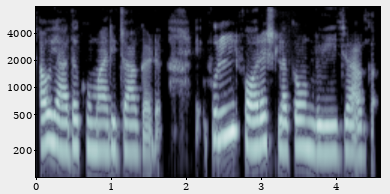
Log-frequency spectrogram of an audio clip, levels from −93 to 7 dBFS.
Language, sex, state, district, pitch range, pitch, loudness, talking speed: Tulu, female, Karnataka, Dakshina Kannada, 200-275 Hz, 220 Hz, -16 LUFS, 115 wpm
